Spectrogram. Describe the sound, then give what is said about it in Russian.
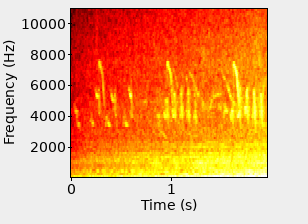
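A steady swarm of bees drones throughout on a farm with green fields of honey plants, a dense low buzzing, while faint high bird chirps flicker above it. No one speaks. “Это особенное растение, которое очень любит посещать пчелы для сбора нектара и пыльцы.”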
